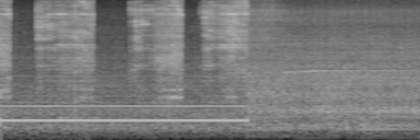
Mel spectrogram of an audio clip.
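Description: Bandsaw cutting white-mahogany slats: a steady motor hum with the blade's rasp through the wood, in passes with short pauses between them. About two and a half seconds in, this gives way to the steadier running noise of an oscillating belt sander.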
